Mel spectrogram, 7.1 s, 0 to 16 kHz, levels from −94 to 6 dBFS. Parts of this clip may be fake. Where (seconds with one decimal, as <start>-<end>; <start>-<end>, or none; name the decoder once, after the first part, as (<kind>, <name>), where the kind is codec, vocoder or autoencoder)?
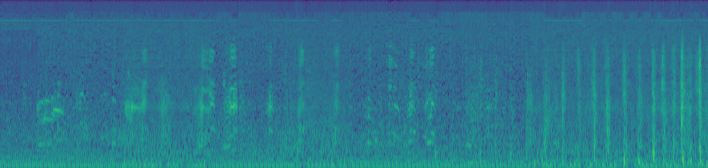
1.2-2.1 (vocoder, Vocos); 2.9-3.5; 5.3-7.1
